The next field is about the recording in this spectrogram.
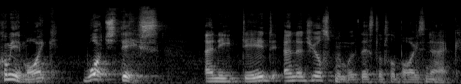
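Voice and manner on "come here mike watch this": clumsy, bad put-on New Zealand accent, raised. Retelling what a man said calling him over to watch: bad New Zealand accent impression. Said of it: "I wish I could do an impression of his New Zealand accent".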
